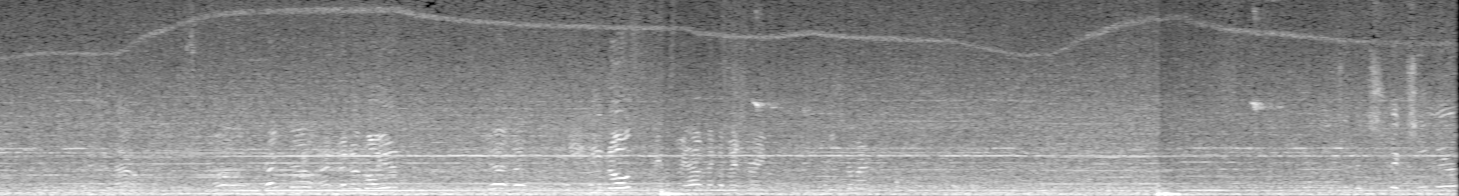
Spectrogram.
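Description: Diesel engine of a hydraulic diaphragm-wall grab rig running steadily with a constant hum, and two heavy clunks about five seconds apart as the clamshell grab works its jaws over the spoil truck.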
